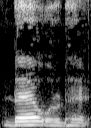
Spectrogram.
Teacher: तो हमारी जीभ किससे टकराती है? मूर्धा से टकराकर एकदम से पीछे हट जाती है। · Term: उत्क्षिप्त व्यंजन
